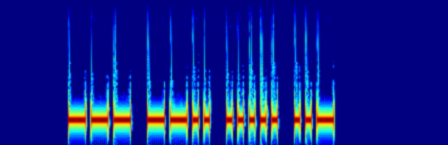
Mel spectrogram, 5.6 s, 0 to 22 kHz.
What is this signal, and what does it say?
Morse code, heard as a keyed tone, about 17 wpm, 700 Hz. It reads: OZ5U
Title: DXCC-100 Call Signs - 4 Characters - Repeated 3x - 17wpm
